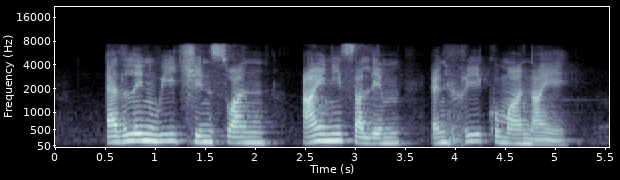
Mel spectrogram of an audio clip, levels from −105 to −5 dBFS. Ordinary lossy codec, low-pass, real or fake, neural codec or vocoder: none; 7.2 kHz; real; none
